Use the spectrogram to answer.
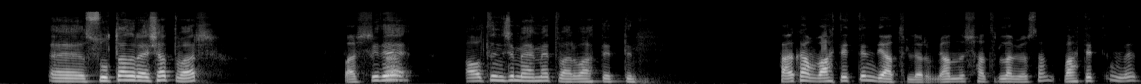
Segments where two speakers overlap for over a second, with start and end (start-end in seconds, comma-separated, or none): none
